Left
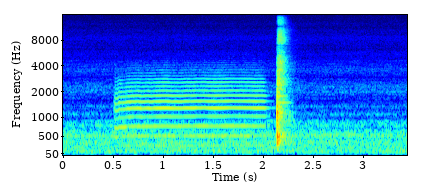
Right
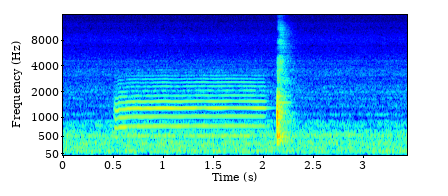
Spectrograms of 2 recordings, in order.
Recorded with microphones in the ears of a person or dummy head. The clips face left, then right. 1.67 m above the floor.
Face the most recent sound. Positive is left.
turn(degrees=40)  # may be behind; listen again after turning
